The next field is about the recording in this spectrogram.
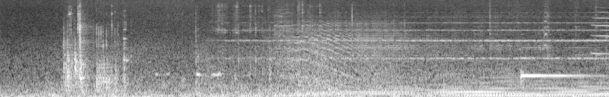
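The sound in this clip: A bedroom door cautiously pushed open in an audio drama: a few sharp latch clicks, then a slow, drawn-out creak with squeaky tones as the door swings, fairly quiet throughout.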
